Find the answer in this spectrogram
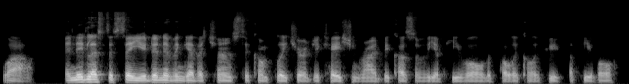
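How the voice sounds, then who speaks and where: A man's voice: deep voice, fairly even intonation, fast talker, warm tone, dry recording. A man hosting a podcast interview, earnest and reacting often with "wow". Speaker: podcast host.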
